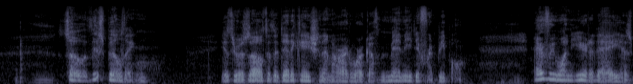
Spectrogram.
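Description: An elderly man speaks calmly through a microphone outdoors.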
